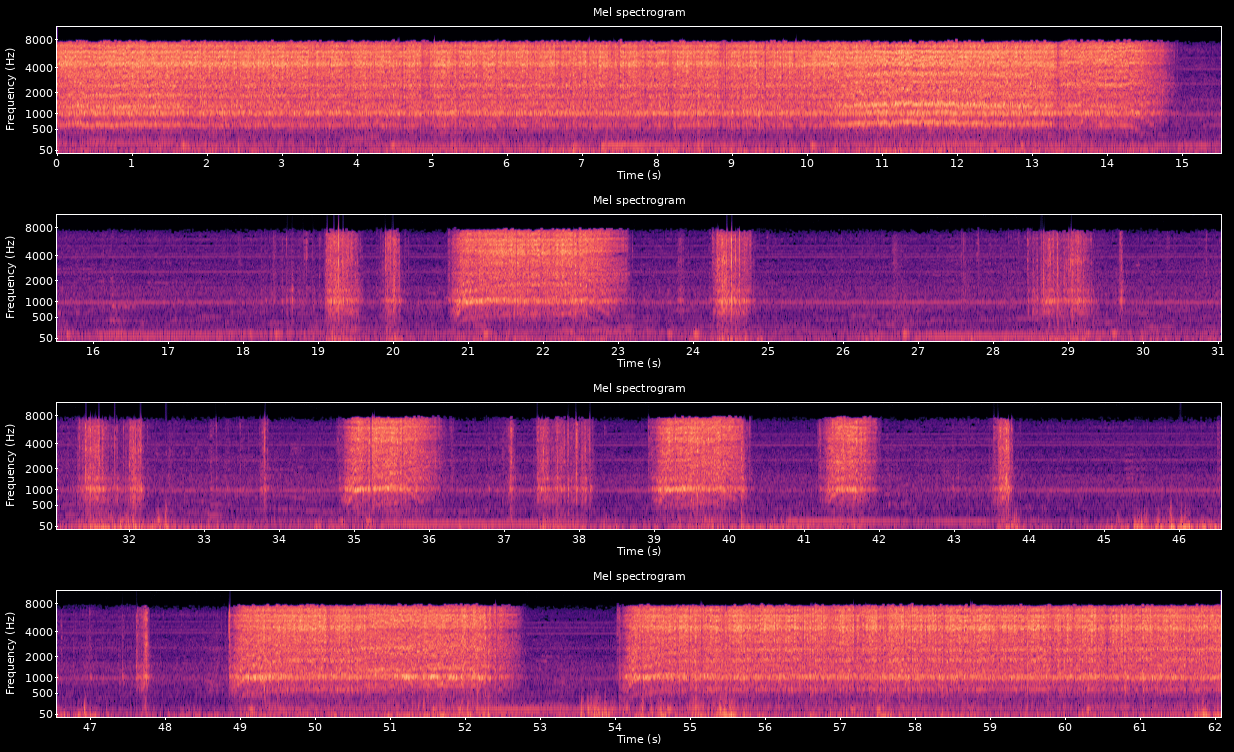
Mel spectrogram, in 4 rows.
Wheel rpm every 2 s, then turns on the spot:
160, 160, 160, 160, 160, 160, 160, 50, 0, 10, 60, 80, 10, 0, 20, 10, 10, 50, 20, 50, 40, 10, 0, 10, 60, 160, 50, 110, 160, 160, 160.
18-20 24-26 28-32 36-38 42-44 52-54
